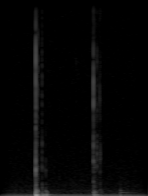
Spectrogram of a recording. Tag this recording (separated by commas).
Raindrop, Drip, Liquid, Rain, Water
